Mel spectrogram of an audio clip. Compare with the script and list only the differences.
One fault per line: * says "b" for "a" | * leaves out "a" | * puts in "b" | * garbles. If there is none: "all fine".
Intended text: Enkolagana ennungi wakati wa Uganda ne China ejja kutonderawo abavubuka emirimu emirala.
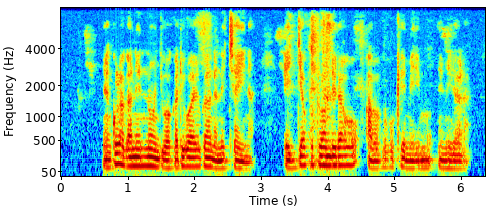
all fine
